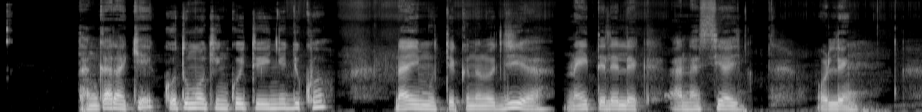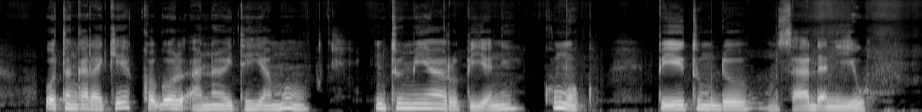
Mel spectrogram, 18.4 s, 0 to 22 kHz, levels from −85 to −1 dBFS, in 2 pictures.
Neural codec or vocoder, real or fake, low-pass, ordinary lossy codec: none; real; none; none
